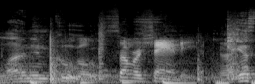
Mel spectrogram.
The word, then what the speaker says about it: Leinenkugel: And to see So it's Leinenkugel. It's Leinenkugel. Kugel. The Leinie Lodge reunion. All right, that's what I wanted to know. I was not pronouncing it right, but it's Leinenkugel. Leinenkugel.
